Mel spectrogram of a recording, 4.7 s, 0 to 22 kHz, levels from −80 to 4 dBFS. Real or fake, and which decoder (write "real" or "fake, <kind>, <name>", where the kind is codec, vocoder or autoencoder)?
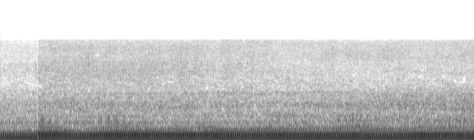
real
